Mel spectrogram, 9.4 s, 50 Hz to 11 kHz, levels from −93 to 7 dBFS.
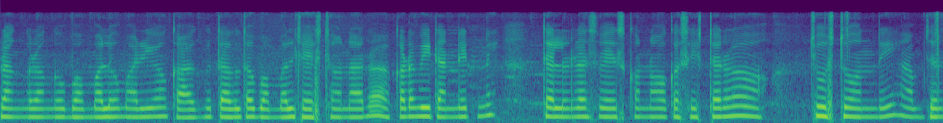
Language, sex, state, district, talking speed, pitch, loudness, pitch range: Telugu, female, Andhra Pradesh, Anantapur, 110 wpm, 225 Hz, -16 LUFS, 220-230 Hz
